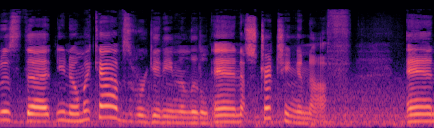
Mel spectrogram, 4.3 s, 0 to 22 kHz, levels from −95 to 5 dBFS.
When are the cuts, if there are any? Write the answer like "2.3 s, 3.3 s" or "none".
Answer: 2.1 s, 2.4 s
